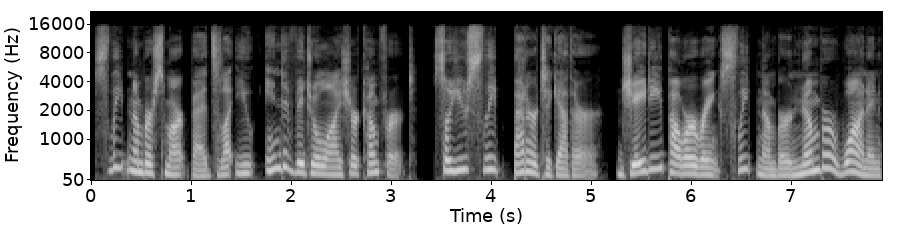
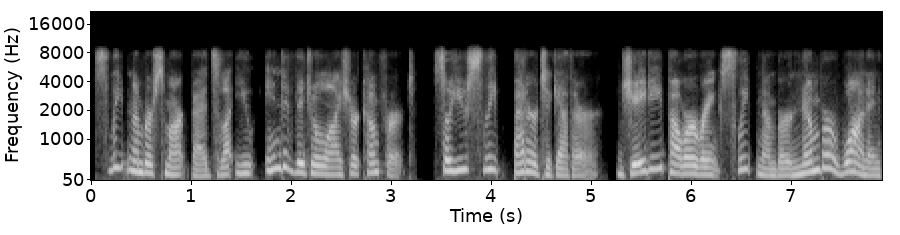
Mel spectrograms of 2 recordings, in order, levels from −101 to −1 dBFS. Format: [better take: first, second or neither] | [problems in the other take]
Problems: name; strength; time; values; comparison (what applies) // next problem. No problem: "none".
first | garbled, watery; badly; nothing above 8 kHz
